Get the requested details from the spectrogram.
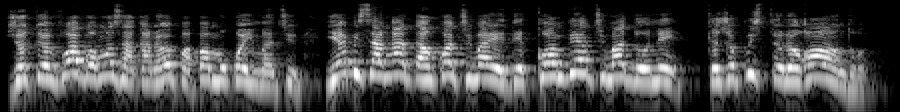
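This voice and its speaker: A Congolese man from the DRC delivers a heated, confrontational rant on a live stream. He scolds over and over and jumps between French and Lingala mid-sentence. His French carries a Congolese accent, and his voice is very high-pitched, expressive, quick and fairly bright.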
